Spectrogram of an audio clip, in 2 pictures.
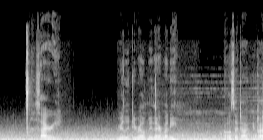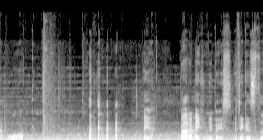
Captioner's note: laughs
